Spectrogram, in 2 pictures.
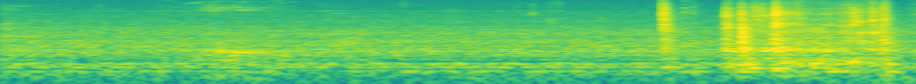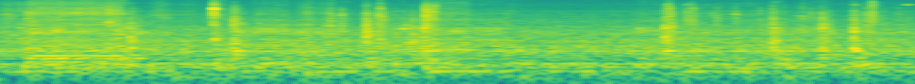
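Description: An inkjet-style printer feeding a decal sheet and printing at its best quality setting, giving steady mechanical whirring with intermittent clicks and carriage movements, running alone at moderate level.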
